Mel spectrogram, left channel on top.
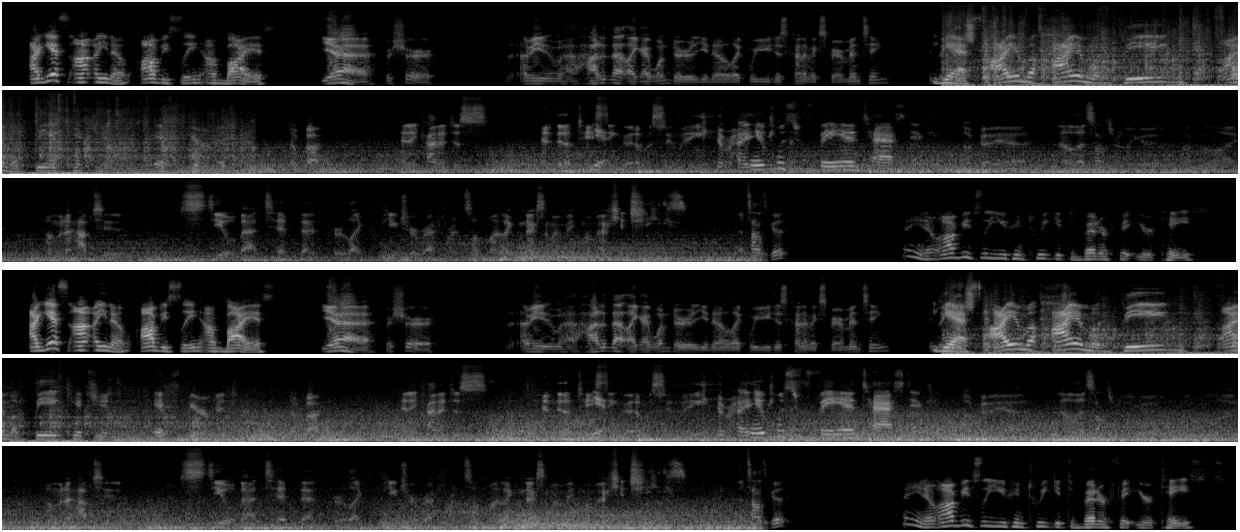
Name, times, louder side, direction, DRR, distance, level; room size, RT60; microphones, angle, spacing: voice 1, 0.3-2.7 9.3-11.8 12.2-14.9 18.2-18.4 19.8-20.2 20.5-21.7 33.7-36.7, right 3 dB, 40° right, 0.8 m, -32 dB
voice 2, 3.2-4.3 5.0-8.9 9.3-9.9 10.4-10.6 15.2-15.6 16.3-17.2 17.7-19.9 22.0-24.8 25.1-26.2 26.5-31.8 32.2-32.6, right 1 dB, ahead, 0.7 m, -41 dB
Walk footsteps, 9.4-14.9, left 1 dB, 65° left, 1.4 m, -35 dB
sound 1, 13.3-32.3, right 7 dB, 80° right, 0.4 m, -36 dB
3.8 x 3.2 x 4.1 m
head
